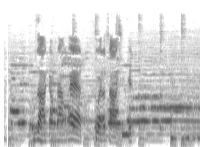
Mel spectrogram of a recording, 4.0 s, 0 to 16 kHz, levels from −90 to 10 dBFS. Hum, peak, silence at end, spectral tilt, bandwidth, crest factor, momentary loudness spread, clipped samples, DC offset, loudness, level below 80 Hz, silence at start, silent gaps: none; -8 dBFS; 0 s; -3.5 dB/octave; 11.5 kHz; 20 dB; 6 LU; under 0.1%; under 0.1%; -28 LUFS; -64 dBFS; 0.15 s; none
